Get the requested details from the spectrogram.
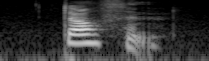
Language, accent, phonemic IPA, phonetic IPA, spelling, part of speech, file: English, US, /ˈdɑlf.ɪn/, [ˈdɑl̥fɪn], dolphin, noun, En-us-dolphin.ogg
- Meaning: A carnivorous cetacean, typically with a beak-like snout, famed for their intelligence and occasional willingness to approach humans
